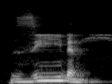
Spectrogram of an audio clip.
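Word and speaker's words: sieben: কি লেফট মানে হচ্ছে আমি বলেছিলাম এর মত উচ্চারণ হয় ঠিক আছে ঠিক আছে তাহলে এটা কি হবে এটা হবে কি জিবেন এটা কি হবে জিব জিবেন হ্যাঁ এখানে জিব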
